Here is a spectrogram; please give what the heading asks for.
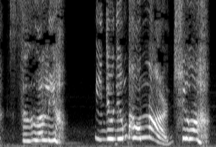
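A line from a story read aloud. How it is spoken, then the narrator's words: Low cry. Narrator (Chinese): 低叫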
